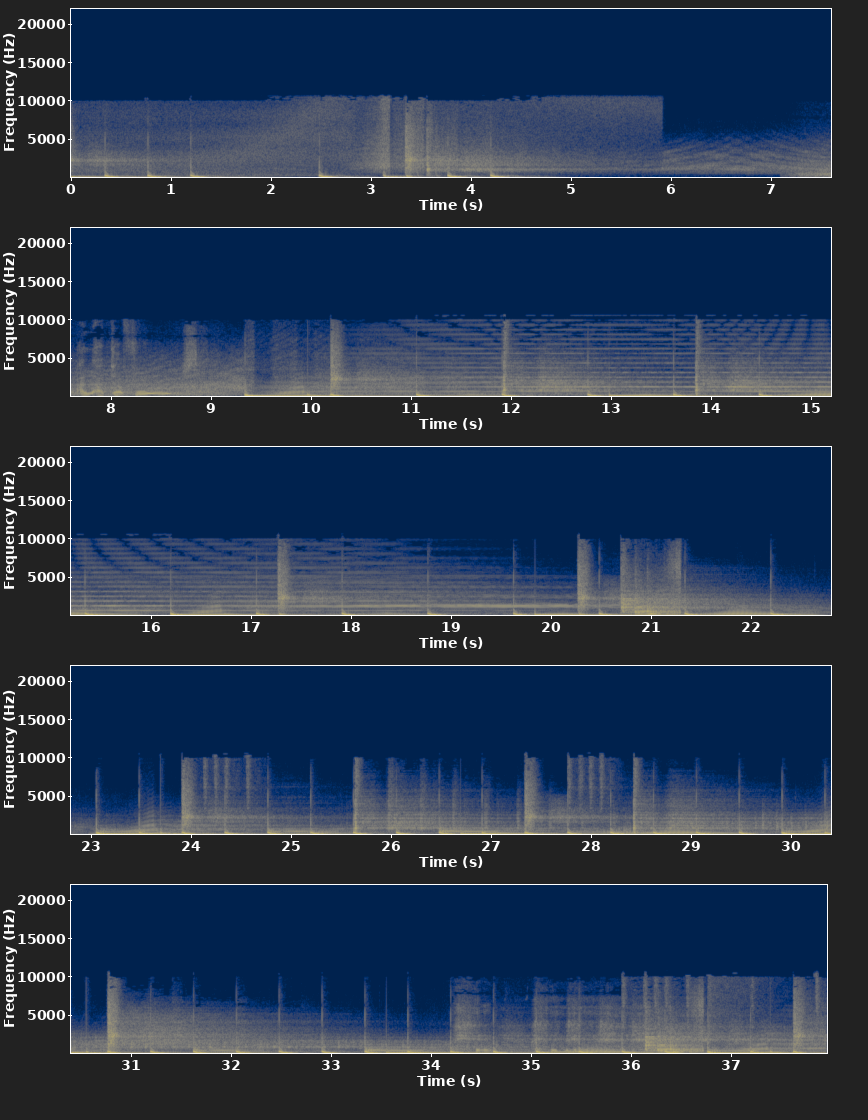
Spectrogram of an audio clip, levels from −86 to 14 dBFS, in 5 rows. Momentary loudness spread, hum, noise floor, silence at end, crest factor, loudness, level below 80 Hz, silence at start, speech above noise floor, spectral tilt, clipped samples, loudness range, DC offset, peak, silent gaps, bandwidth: 11 LU; none; -42 dBFS; 0 s; 14 dB; -17 LUFS; -16 dBFS; 0 s; 21 dB; -6 dB/octave; under 0.1%; 5 LU; under 0.1%; 0 dBFS; none; 11 kHz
